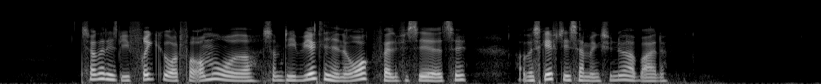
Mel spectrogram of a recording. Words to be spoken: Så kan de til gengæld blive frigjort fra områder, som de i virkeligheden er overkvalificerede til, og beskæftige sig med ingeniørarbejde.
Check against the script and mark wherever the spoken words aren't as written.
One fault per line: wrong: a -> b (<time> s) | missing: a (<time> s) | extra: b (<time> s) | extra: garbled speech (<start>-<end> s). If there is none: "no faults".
missing: til gengæld (1.1 s)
